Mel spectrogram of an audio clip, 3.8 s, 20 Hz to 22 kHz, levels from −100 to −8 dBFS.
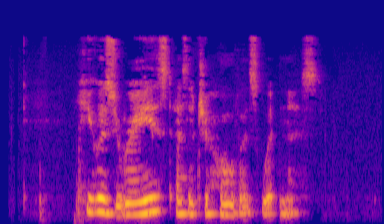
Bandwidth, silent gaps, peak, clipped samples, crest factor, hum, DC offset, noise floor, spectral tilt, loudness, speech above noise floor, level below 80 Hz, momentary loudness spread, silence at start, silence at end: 11.5 kHz; none; -10 dBFS; under 0.1%; 20 dB; none; under 0.1%; -74 dBFS; -4 dB/octave; -28 LUFS; 46 dB; -82 dBFS; 16 LU; 0.75 s; 0.7 s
